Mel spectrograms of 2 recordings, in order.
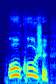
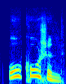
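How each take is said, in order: First: High, loud repeat; indignant. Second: Said in the usual way. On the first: Real, not acted. Host outraged that criminals got off, loud and indignant. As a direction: hammer it home in disbelief.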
